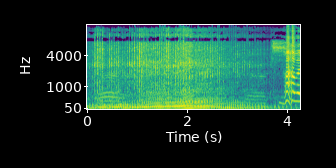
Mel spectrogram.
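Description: Motorcycle engine revving as the bike pulls away. Its pitch rises for about a second and a half, then the sound fades as it rides off.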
